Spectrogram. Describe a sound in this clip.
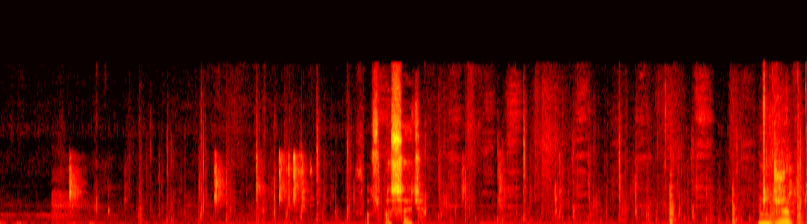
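Footsteps run over gravel.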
